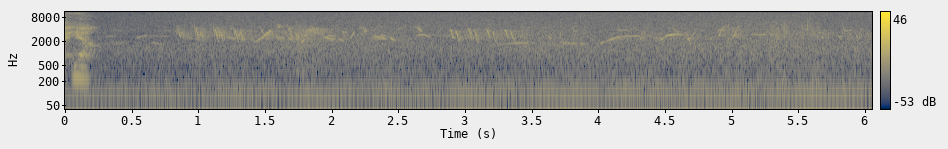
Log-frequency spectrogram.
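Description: Faint bird chirps and short rapid trills, with a few quick rising and falling whistles, over a steady low hum.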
